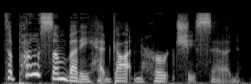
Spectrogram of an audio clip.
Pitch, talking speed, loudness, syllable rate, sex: 145 Hz, 165 wpm, -17 LUFS, 5.9 syllables/s, female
